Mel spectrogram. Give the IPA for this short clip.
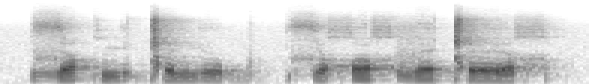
z ɛ q nʲ ə ǁ ə nʲ ʊ b | sʲ ʊ χ ʊ χ v ɛ ǁ ɛ χ

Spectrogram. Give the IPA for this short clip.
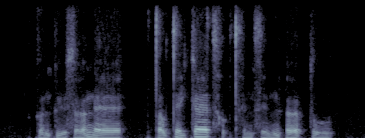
k ɵ˨˥ n k yː˨ s œː˨˥ ŋ ɛː˧ | t̪ ɐ˨˥ w t̪ e˨˧ j k ɛː˥ t͡sʰ ʊ˧ k̚ t̪ʰ ɪ˨ ŋ s ɪ˨˥ ŋ | œː˨˥ p̚ s uː˨ t̚

